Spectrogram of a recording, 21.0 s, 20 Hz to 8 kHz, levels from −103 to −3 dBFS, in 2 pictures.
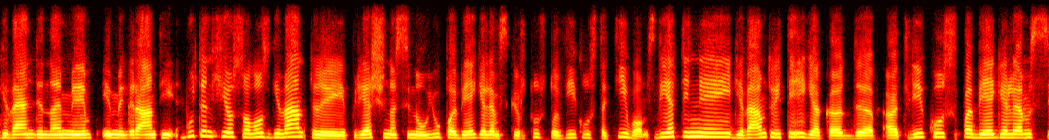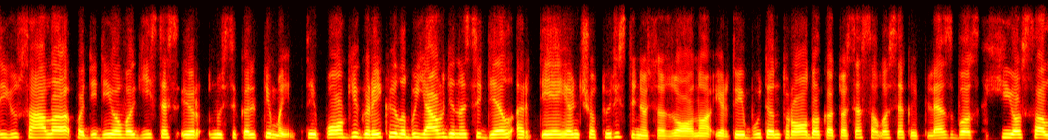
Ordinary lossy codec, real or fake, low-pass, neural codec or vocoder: Opus, 24 kbps; fake; 7.2 kHz; codec, 16 kHz, 4 kbps, X-Codec, HuBERT features, trained on LibriSpeech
